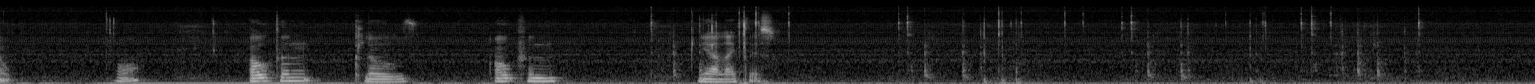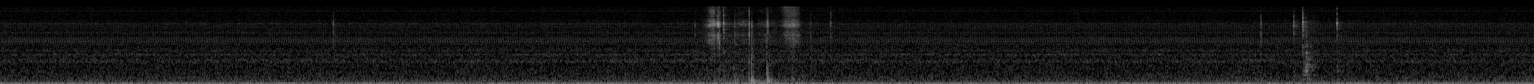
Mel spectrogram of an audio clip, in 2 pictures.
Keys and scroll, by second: 7.4 shift+d, 10.0 shift+d, 22.8 alt+a.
